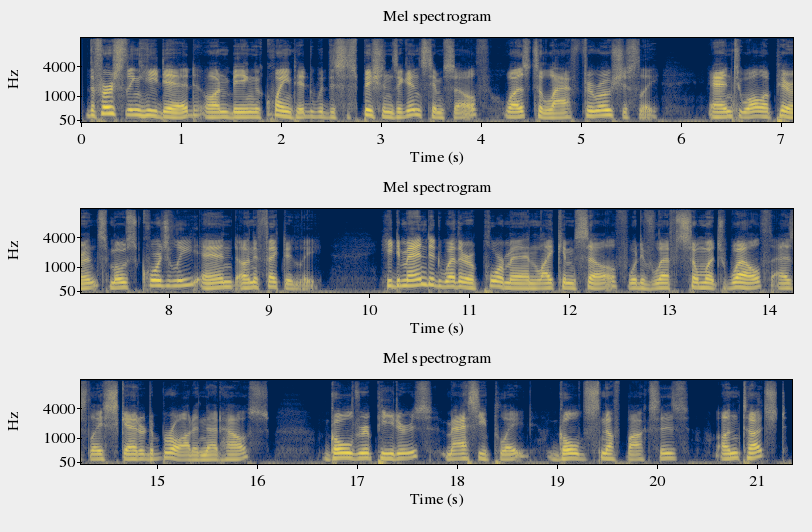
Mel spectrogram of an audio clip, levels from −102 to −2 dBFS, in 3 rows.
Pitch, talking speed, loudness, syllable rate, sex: 155 Hz, 145 wpm, -20 LUFS, 4.6 syllables/s, male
